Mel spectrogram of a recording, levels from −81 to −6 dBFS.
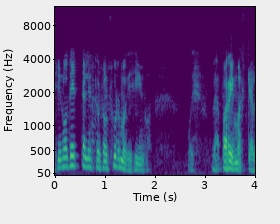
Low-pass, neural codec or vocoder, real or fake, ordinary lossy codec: none; none; real; none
